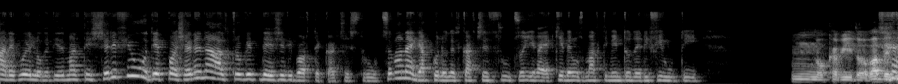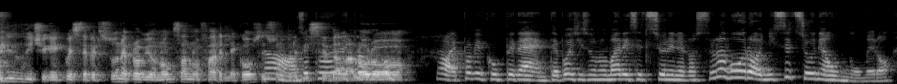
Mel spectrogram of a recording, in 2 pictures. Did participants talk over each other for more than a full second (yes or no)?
yes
